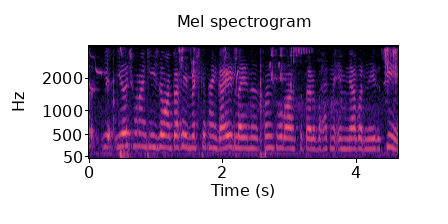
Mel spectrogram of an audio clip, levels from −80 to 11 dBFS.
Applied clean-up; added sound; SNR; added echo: none; Bird vocalization, bird call, bird song; 11 dB; none.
